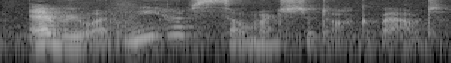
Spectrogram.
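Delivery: breathy whispered aside; a confiding hush. Real, not acted. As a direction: lean in and whisper to the audience. Aside to listeners.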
